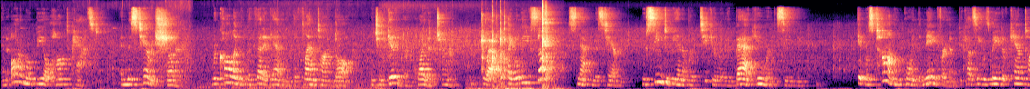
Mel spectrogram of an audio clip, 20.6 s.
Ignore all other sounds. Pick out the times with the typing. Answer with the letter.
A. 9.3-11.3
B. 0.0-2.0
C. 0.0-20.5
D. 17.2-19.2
A.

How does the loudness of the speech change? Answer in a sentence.
The volume of the speech stays about the same.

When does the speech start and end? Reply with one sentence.
The speech can be heard from 0.0 to 20.5 s.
